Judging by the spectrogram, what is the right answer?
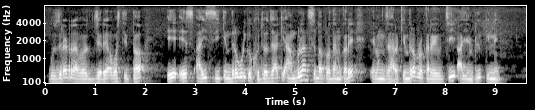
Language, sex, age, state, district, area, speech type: Odia, male, 18-30, Odisha, Jagatsinghpur, rural, read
